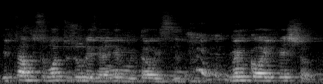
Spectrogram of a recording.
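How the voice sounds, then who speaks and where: High-voiced preaching man, echoey church. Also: fairly even intonation, fairly quick, far from the mic, crowd noise. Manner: emphatic, asks the congregation questions; reads scripture verses aloud between comments. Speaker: pastor. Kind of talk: sermon.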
